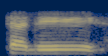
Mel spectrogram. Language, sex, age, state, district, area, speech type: Tamil, female, 60+, Tamil Nadu, Thoothukudi, rural, conversation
